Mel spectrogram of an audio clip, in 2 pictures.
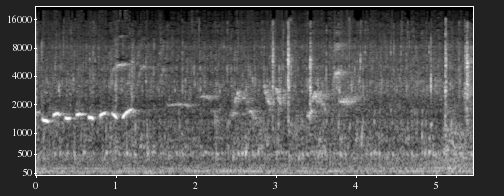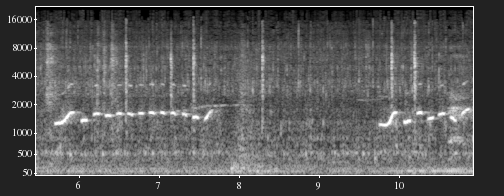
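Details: Forest-origin Aceh white-rumped shama from Lamno, Aceh Jaya, Indonesia, giving short fluting whistled phrases spaced several seconds apart, each a wavering held note ending in an upslur, amid rustling and soft background noise.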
